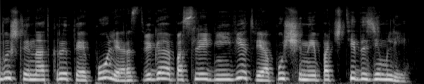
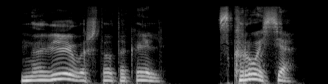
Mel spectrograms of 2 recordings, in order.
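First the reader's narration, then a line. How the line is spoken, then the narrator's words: Through gritted teeth, stunned. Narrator (Russian): Процедила Кристина сквозь зубы, слишком ошеломленная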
